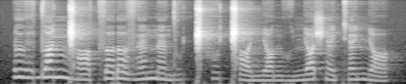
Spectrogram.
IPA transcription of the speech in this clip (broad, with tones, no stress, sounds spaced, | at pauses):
l ɛ̤˥ d a˥ ŋ͡ǁ ɑ˩ t͡s ʌ˧ ɾ ʌ˩ z ɛ̃˧ n ɛ̃˩ d ɔ̤˧ ǁʰ ɑ̤˧ ǁ ɑ˩ ɲ ɑ˩ n ɔ̤˩ ɲ ɑ˧ ʃ ɛ̃˩ c ɛ̃˧ ɲ ɑ˩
